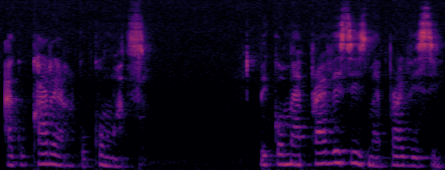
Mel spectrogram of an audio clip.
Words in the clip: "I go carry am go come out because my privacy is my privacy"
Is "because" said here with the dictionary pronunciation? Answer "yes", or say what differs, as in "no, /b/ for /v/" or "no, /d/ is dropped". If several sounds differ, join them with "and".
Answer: no, /z/ is dropped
